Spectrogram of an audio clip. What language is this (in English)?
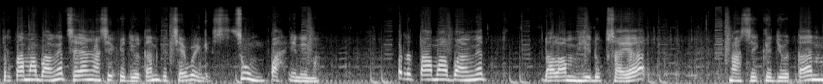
Indonesian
